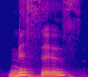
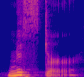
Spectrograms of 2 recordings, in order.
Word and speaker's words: Mr.: The first one, Mr. It rhymes with sister, Mr.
